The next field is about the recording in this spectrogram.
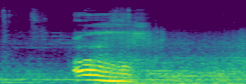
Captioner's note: moans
